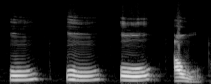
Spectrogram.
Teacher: ऐसे स्वर जिनके उच्चारण में ओठों की स्थिति गोलाकार होती है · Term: वृत्त मुखी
